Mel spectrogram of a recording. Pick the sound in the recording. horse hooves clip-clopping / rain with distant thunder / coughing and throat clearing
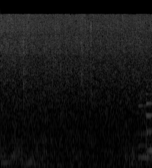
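rain with distant thunder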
